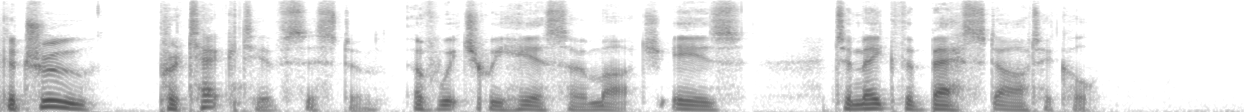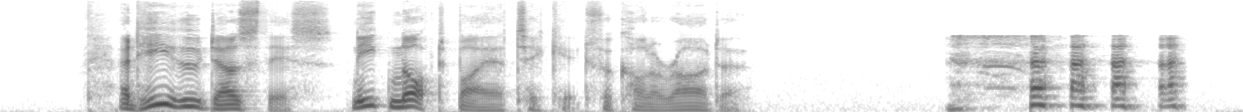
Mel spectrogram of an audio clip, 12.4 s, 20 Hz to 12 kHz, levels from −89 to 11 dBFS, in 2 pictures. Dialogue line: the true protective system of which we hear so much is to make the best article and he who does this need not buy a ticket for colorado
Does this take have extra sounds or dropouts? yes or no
yes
